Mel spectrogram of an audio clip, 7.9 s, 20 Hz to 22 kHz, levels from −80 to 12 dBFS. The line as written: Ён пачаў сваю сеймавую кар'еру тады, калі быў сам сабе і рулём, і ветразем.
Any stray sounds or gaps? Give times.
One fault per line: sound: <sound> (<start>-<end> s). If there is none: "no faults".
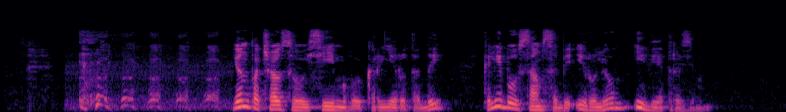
sound: cough (0.8-2.2 s)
